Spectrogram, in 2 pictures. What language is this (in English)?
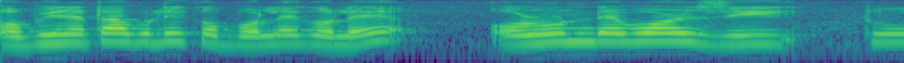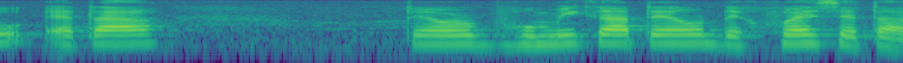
Assamese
